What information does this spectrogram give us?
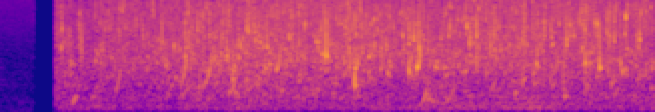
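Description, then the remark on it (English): Water flows and trickles steadily over stones, a continuous babbling with small bright splashes, starting abruptly and holding an even level throughout. “Water.”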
